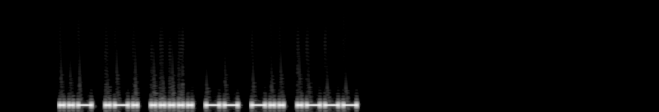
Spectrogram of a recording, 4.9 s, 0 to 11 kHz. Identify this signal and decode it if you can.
Morse code, heard as a keyed tone, about 36 wpm, 700 Hz. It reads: UR5MDJ
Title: DXCC-100 Call Signs - 6 Characters - Repeated 3x - 35wpm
